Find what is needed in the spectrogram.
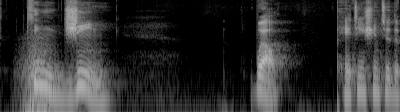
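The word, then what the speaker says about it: quindim: trying so next one is a sweet called King Jing well pay attention to the pronunciation King Jing it's yellow round it's like it looks like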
